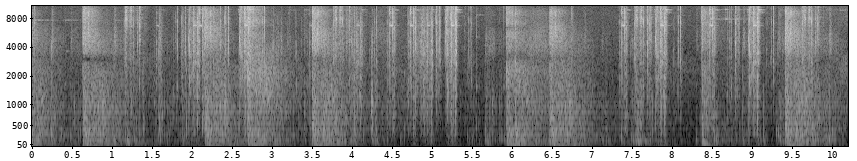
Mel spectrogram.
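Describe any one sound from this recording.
Gunshots ring out in rapid bursts, close by.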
